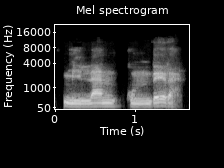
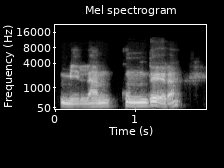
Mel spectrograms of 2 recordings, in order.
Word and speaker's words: Milan Kundera: en su propio país y acentuar el nombre como si fuera grave milán y el apellido como si fuera estructura desde una palabra esdrújula kundera entonces en vez de ser milan kundera ellos lo que dicen es milan kundera entonces si me oyen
